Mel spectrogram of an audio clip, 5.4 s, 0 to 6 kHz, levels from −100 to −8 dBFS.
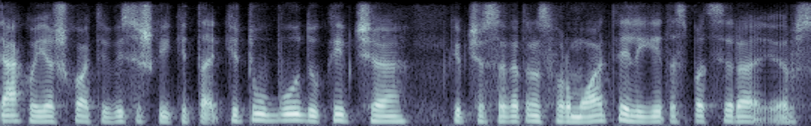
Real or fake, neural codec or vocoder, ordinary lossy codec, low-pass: fake; codec, 16 kHz, about 1 kbps, DyCAST, with the encoder's durations; Opus, 32 kbps; 5.4 kHz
